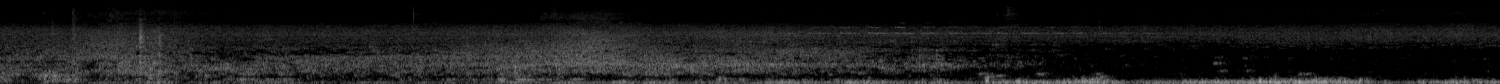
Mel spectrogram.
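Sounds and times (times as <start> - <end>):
vehicle passing: 0.0 - 10.8
wind buffeting microphone: 0.0 - 15.0.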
